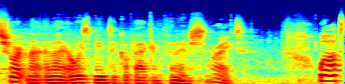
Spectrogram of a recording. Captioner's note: none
